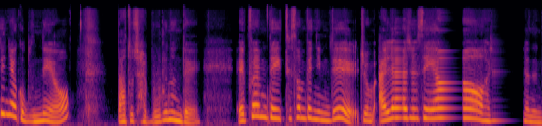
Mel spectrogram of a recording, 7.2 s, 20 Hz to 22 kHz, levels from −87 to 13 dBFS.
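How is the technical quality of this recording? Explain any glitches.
The quality is marred by a cluster of timing glitches between 5.2 and 7.0 s. Delayed packets repeatedly emptied the receiver's buffer, holding up the speech and pushing it later.

Short stalls from late packets occur at 5.23 to 5.27 s, 5.27 to 5.38 s and 5.52 to 5.56 s. Each time a packet arrived late, the receiver stretched the last sound for 16, 89 and 21 ms, then resumed. Nothing is lost, but a sound is briefly held with a faint buzz or dip.

Call audio freezes follow at 5.86 to 6.18 s and 6.56 to 6.99 s, likely caused by packets held up in transit. The last sound is extended as a fading buzz or hiss for about 0.3 and 0.4 s, the second trailing into 110 ms of silence, before the speech picks up where it stopped.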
